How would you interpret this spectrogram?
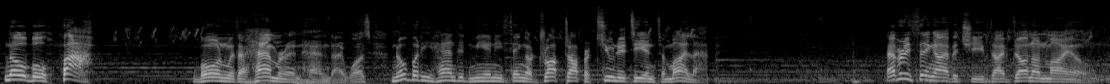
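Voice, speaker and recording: An actor playing a pompous, self-important labour boss in a fantasy video game, bombastic, theatrical and mock-courteous in manner. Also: male voice, on the high side, very animated, moderate pace, fairly bright tone, soft background music. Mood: indignant, boastful. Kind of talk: video game character acting.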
